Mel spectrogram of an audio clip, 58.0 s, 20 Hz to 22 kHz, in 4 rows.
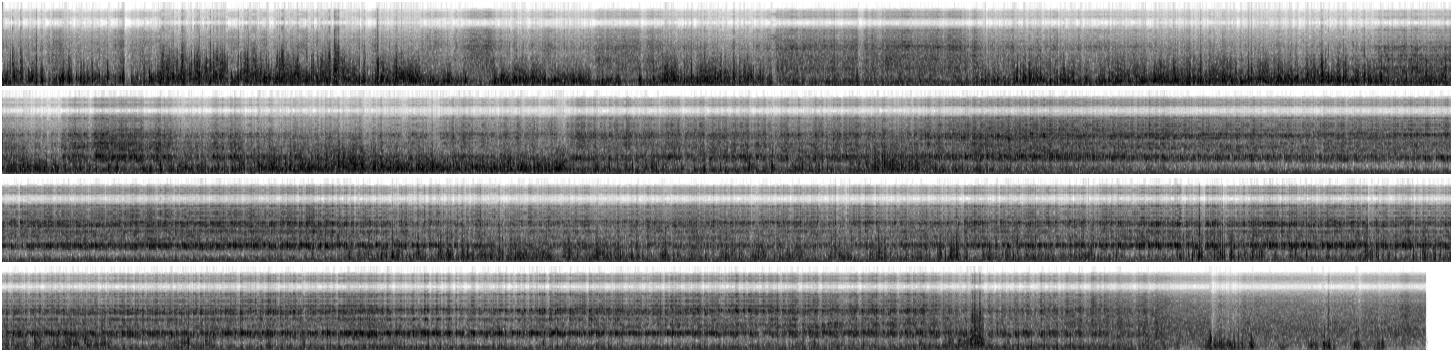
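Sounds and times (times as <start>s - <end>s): car engine idling: 0.0s - 57.3s.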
